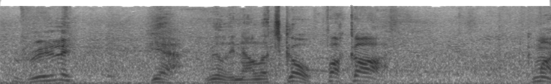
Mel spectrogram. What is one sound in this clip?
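A younger man answers briefly.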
